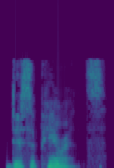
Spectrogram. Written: disappearance

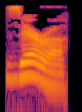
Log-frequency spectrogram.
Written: zerah

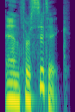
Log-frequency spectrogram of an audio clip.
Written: anthracitic

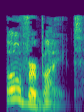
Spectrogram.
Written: overbite

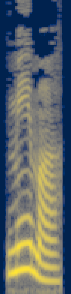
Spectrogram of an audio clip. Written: mima

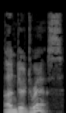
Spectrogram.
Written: underdress

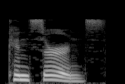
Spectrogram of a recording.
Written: concerns

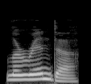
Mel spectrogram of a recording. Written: lorinda

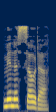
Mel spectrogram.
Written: minnesota

